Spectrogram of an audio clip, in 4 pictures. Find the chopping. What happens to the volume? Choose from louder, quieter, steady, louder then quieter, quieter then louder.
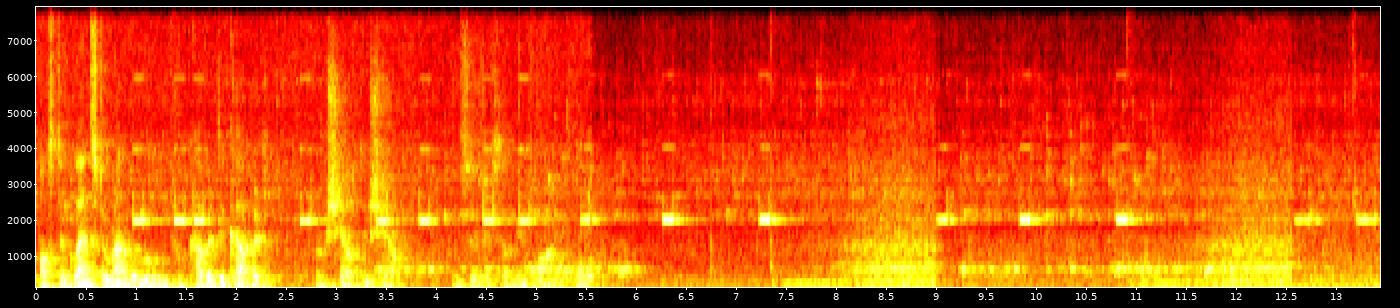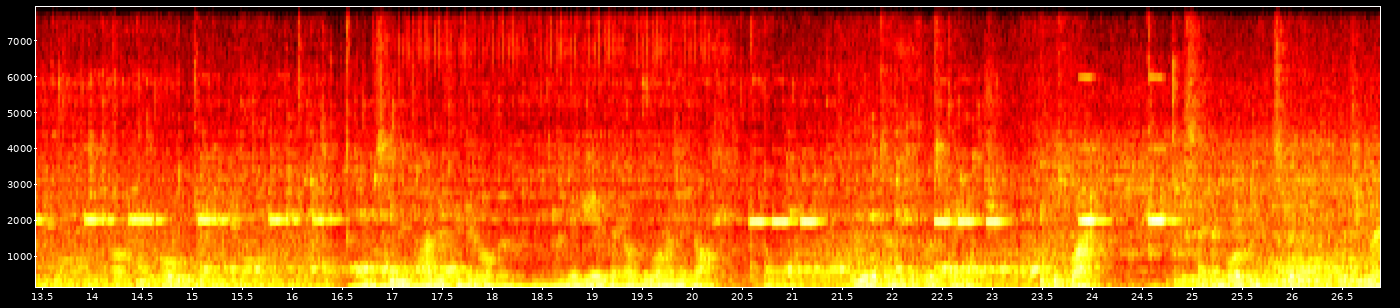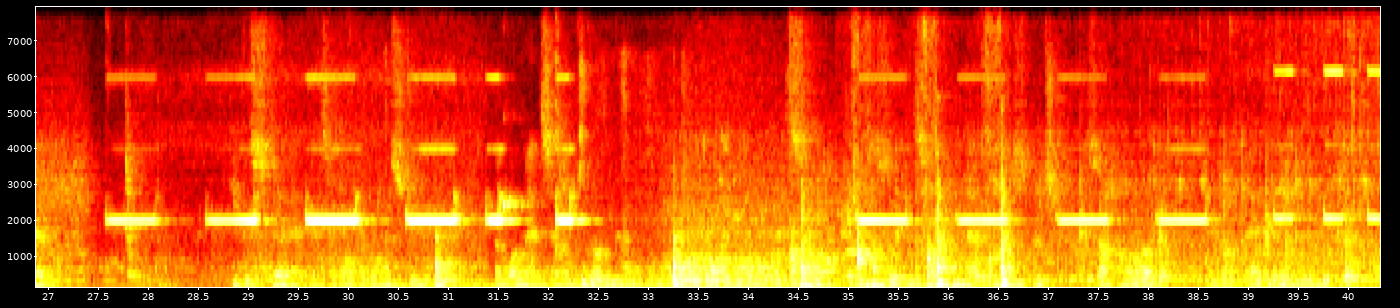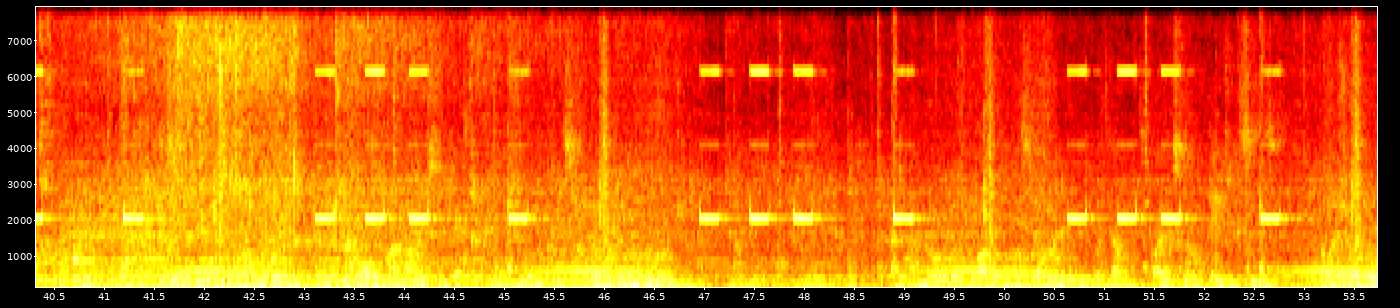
quieter then louder.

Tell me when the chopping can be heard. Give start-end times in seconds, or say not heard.
30.1-36.6.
